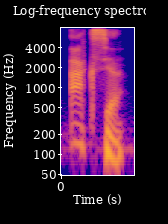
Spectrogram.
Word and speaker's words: Axia: O nome da empresa Axia com X se pronuncia Axia.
